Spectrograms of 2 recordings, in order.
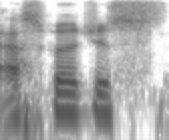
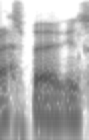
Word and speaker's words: Asperger's: yeah, I have Asperger's syndrome or Asperger's syndrome, Okay. depending on how Yeah. you pronounce it.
